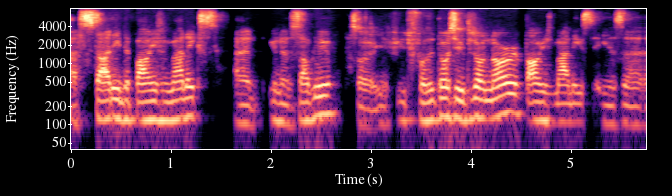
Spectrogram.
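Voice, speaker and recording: A man's somewhat breathy voice holds a medium pitch and fairly even intonation. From China, moved to Australia at 13. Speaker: data visualisation designer and studio co-founder. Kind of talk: presentation talk. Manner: halting, many fillers and restarts.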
